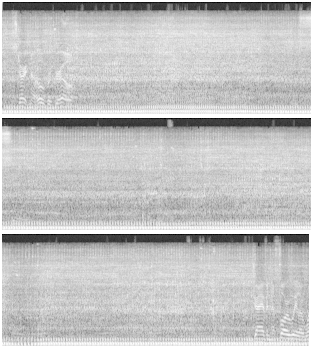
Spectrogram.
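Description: A four-wheeler ATV driving along an overgrown, little-used trail, its engine droning loud and steady throughout with slight changes in pitch, close to the rider.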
